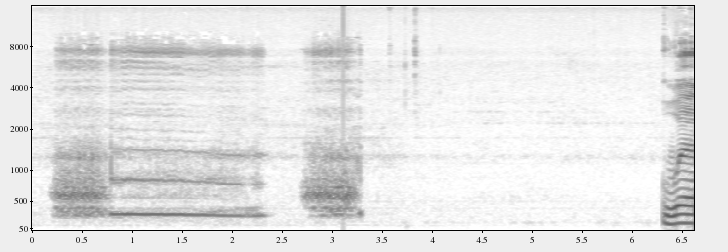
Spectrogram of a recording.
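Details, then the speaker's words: Heard through a stethoscope: a long musical whistle on breathing out, then a short one. This expiratory wheeze indicates asthma or narrowed airways. "وطبعا الصوت ده بيبقى دلالة على ان في إصابة البيشنت بالأزمة أو الربو، أو في ضيق في الممرات الهوائية،"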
